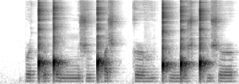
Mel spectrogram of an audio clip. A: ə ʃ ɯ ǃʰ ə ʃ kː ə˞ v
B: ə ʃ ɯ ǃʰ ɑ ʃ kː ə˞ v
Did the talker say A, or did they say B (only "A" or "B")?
B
